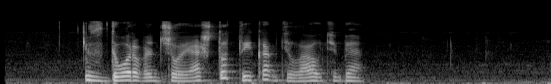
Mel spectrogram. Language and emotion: Russian, positive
